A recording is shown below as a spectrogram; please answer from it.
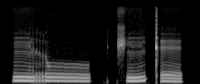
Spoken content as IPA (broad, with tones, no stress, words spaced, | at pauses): ĩ˨ruː˨ | t͡ʃĩ˨˦kʼe˨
